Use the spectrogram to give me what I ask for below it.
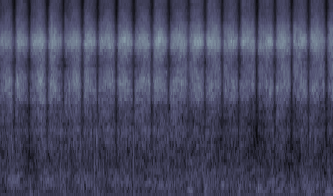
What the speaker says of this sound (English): And see, guys, that wet sanding help makes it slick.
